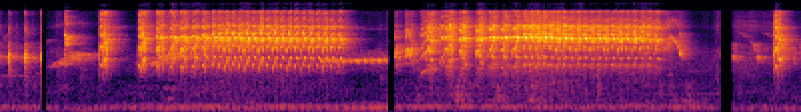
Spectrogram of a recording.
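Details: Crimson Sunbird (sogon) masteran song, sejalur style, for training cage birds: two long, fast, buzzy high trills separated by a short whistle and brief silence, then scattered chirps, over a steady low hum.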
